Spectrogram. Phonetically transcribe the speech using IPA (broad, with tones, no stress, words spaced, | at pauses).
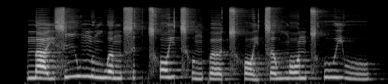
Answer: n̪aː˨˩jsiː˥w n̪ʊ˧ŋwɐ˨˧ŋ sɪ˧k̚t͡sʰɔː˥jt͡sʰʊ˨ŋpœː˨ t͡sʰɔː˨˩jt͡sɐ˧wŋɔː˧n t͡sʰuː˥juː˨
